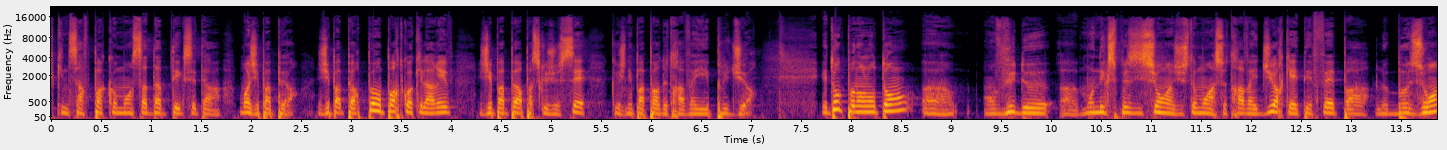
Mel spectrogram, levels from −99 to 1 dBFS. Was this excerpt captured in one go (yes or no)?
yes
